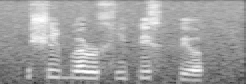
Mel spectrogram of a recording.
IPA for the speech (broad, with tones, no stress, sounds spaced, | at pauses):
ʃ i˥ b œ˦ ɹ x i̤˥ pʲ ɛ˥ x pʲ ɤ˨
